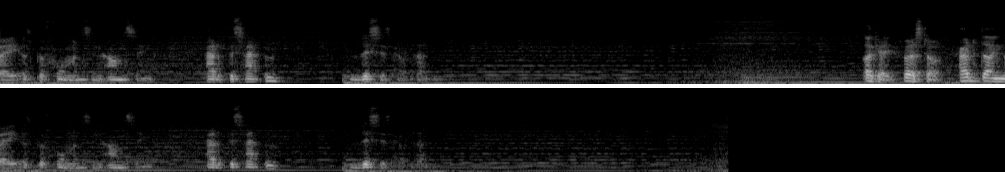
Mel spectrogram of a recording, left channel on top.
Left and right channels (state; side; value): drops out; right; at 7.3 s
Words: as performance enhancing. How did this happen? This is how it happened. Okay, first off, how did I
